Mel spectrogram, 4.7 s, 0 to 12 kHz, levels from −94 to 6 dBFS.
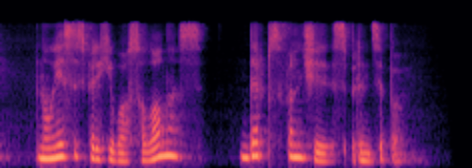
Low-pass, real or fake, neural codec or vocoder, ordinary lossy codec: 7.2 kHz; fake; codec, 16 kHz, about 1 kbps, DyCAST, with the encoder's durations; Opus, 64 kbps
